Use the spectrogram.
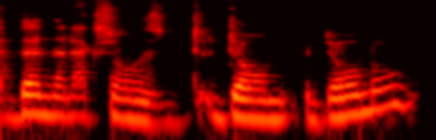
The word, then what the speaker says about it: Domu: And then the next one was Domu, is that how you say it? Yeah.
